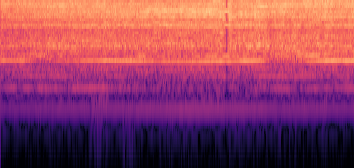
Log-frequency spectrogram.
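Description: A rotary tool driven through a flex shaft whirs continuously at a constant high speed, a steady, fairly loud hum with a bright whine and no pauses.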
